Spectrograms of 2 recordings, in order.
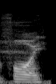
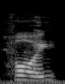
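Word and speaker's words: Fowey: It was sunny when we set off from where we left from foy foy which is spelled thaw by the way.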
